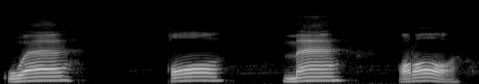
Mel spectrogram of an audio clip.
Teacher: Perhatikan wa, qa, ma, ra. Tipis tebal, tipis tebal. Jangan waqamara, waqamara.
